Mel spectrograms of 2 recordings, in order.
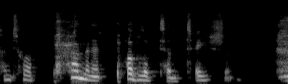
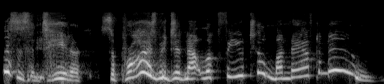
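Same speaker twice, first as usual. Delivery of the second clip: flustered surprise; 5 semitones higher, 6 dB louder than usual. Acted. Greeting the unexpected guest.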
